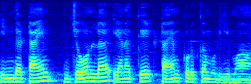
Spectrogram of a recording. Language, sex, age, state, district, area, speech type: Tamil, male, 18-30, Tamil Nadu, Pudukkottai, rural, read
